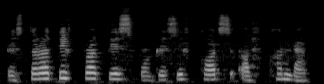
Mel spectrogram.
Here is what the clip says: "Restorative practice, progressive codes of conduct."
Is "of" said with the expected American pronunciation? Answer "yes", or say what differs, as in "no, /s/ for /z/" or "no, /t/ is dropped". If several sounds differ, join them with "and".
no, /p/ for /v/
